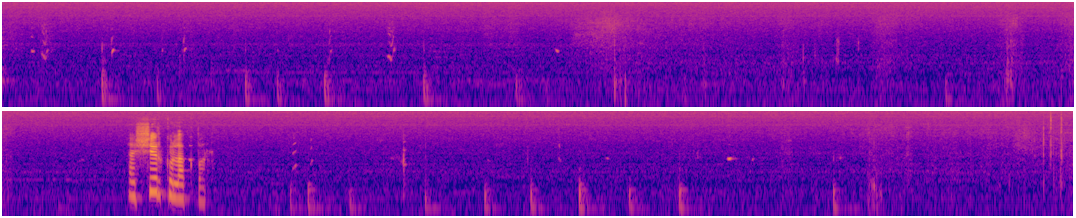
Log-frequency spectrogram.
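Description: A marker taps and scratches softly on a whiteboard.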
